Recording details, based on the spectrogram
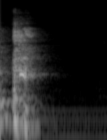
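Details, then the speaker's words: A single short, sharp cough from an adult French-speaking presenter during a talk, who then apologizes for coughing a bit. "désolé je tousse un peu mais comme toujours sur ma voix"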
